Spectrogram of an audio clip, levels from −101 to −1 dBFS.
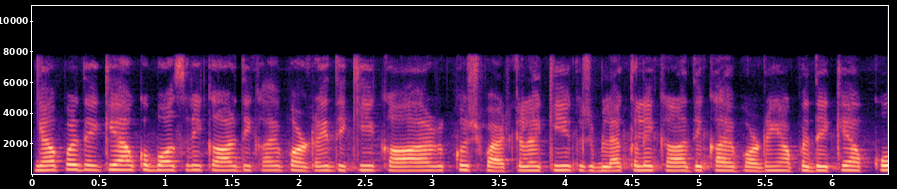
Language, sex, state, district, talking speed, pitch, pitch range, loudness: Hindi, female, Jharkhand, Jamtara, 315 wpm, 275 Hz, 265-285 Hz, -17 LUFS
